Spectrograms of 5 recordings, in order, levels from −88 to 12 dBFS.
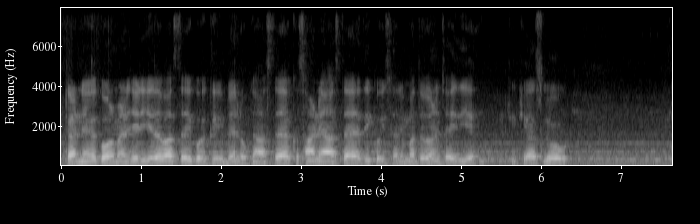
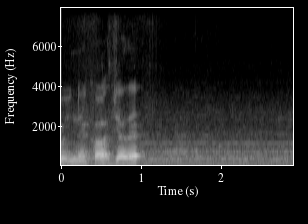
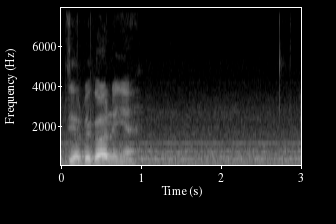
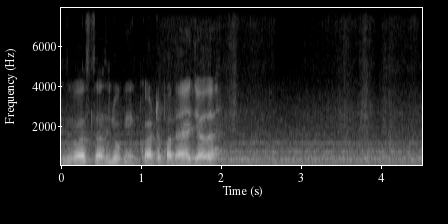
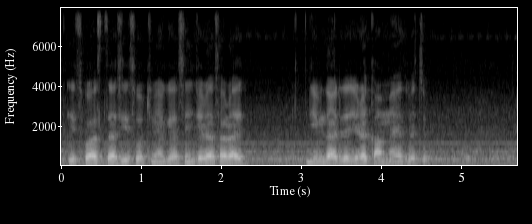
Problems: constant background noise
